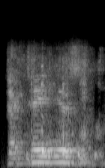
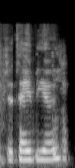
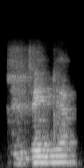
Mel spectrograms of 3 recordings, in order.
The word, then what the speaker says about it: Jatavia: Octavius. Yes, Good morning to you. Did I get the pronunciation of your first name correct? it's Jatavia. Jatavia?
